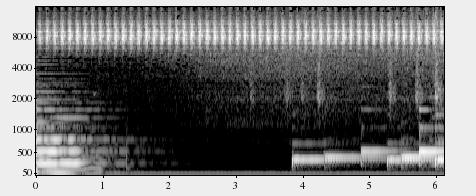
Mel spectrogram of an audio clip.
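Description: Crickets chirping in a fast, even pulse of about nine pulses a second, over soft music: a brass phrase dies away in the first second and quiet held tones come in about four seconds in.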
